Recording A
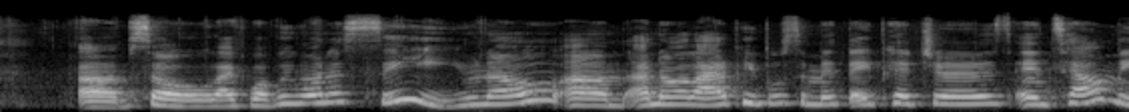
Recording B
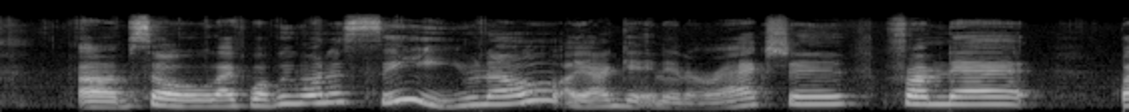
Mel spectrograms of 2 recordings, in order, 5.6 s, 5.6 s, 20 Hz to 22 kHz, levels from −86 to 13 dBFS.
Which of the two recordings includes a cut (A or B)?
B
